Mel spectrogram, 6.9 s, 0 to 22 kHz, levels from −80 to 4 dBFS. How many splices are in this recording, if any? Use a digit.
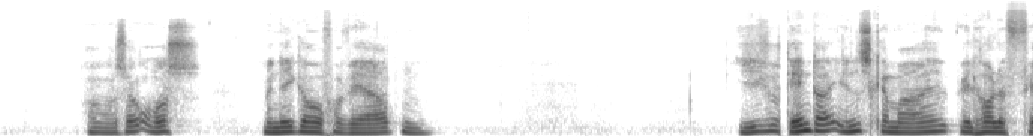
1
